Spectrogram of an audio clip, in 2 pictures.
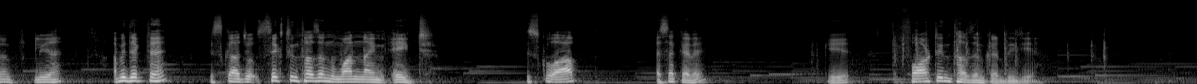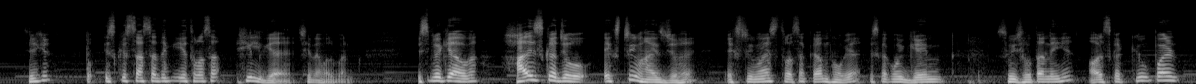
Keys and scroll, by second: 8.8-10.2 typing, 11.0 Return.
